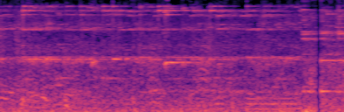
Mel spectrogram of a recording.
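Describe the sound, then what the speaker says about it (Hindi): Horses on the mountain trail from Gaurikund to Kedarnath, with clip-clopping hooves and faint jingling bells close by, under steady talk and outdoor bustle. "बेल्स की आवाज़ सुनिए।"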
